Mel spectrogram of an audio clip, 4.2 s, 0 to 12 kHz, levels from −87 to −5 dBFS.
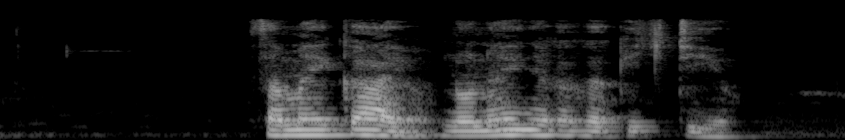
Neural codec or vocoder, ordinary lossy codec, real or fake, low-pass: none; none; real; 7.2 kHz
